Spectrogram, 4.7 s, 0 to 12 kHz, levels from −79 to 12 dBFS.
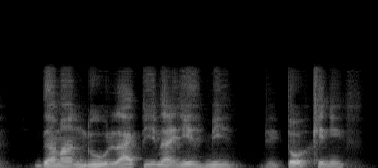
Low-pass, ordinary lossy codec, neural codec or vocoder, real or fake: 7.2 kHz; AAC, 64 kbps; codec, 16 kHz, about 1 kbps, DyCAST, with the encoder's durations; fake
